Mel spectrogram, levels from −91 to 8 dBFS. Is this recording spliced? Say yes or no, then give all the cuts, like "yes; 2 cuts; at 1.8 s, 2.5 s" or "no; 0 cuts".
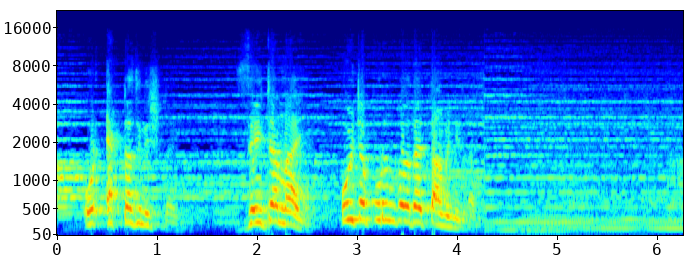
yes; 1 cut; at 4.3 s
